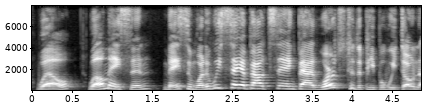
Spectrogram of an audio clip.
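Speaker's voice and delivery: high-pitched, over-patient parent voice; mock a parent gently reasoning with a child. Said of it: "you see parents go".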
